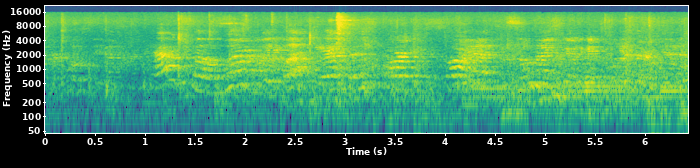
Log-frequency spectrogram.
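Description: A crowd of adult men and women chatters in a large echoing hall.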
